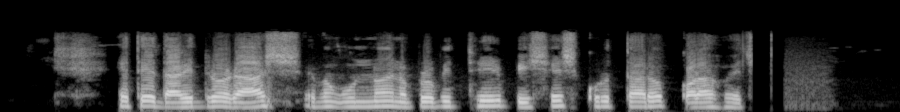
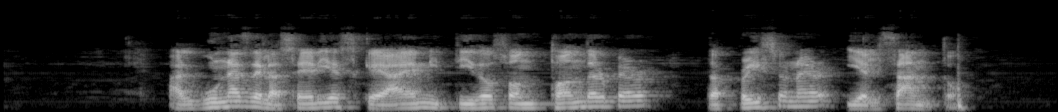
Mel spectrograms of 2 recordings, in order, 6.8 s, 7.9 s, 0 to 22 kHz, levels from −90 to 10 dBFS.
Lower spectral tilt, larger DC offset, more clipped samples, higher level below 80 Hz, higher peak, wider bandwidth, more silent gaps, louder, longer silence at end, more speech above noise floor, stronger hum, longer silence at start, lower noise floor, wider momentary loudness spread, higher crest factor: about the same, -6 dB/octave vs -5 dB/octave; neither; neither; first, -54 dBFS vs -62 dBFS; about the same, 0 dBFS vs -2 dBFS; about the same, 8 kHz vs 7.8 kHz; neither; first, -13 LUFS vs -19 LUFS; first, 1.1 s vs 0.7 s; about the same, 56 dB vs 53 dB; neither; second, 0.4 s vs 1.25 s; about the same, -69 dBFS vs -72 dBFS; first, 12 LU vs 9 LU; second, 14 dB vs 20 dB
